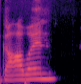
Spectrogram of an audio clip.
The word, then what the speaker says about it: Gawain: I just, I just did it and thought it looked like, Sean Harris is King Arthur pronouncing Gawain. – Garwin. He just doesn't know his nephew very well, so he can't pronounce his name.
